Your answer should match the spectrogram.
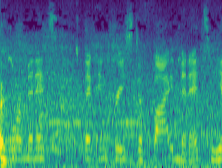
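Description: A basketball being dribbled on a hardwood court under a television commentator's voice, from an NBA game broadcast.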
